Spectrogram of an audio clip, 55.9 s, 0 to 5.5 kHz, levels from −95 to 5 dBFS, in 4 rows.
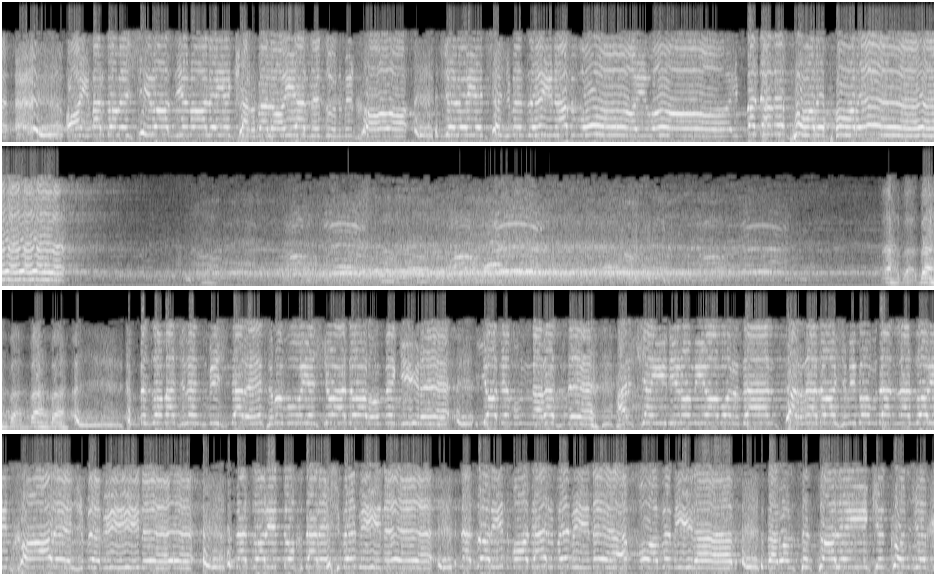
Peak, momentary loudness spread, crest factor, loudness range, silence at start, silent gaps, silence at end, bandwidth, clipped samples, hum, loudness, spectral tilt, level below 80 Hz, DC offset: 0 dBFS; 12 LU; 8 dB; 9 LU; 0 s; none; 0 s; 5.4 kHz; 2%; none; -6 LUFS; -6 dB/octave; -32 dBFS; under 0.1%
